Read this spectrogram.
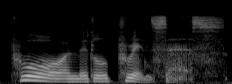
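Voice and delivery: mock pity. A narrator's reading. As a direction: taunt her with false sorrow. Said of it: "pretending to look sad".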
